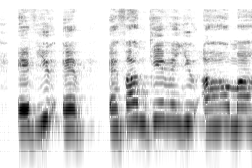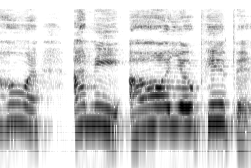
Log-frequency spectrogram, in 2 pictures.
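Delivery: lustful, seductive come-on delivery. Retelling what a woman said: imitating a lustful voice. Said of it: "She said it in a lustful ass spirit".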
